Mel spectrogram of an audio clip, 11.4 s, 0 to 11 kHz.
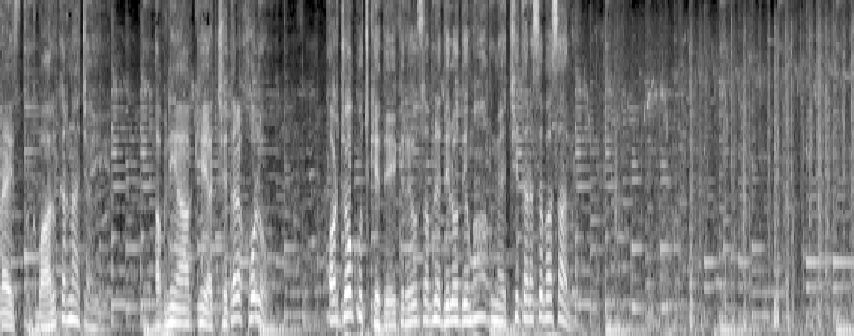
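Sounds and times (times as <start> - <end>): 
speech: 0.0 - 1.4, 2.0 - 3.7, 4.4 - 7.9
horse hooves clip-clopping: 7.6 - 11.3.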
